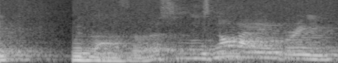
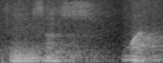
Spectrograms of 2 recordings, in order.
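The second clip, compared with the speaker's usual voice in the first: hushed; 5 semitones lower, 13 dB quieter than usual. Acted. Reading the short verse, hushed.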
